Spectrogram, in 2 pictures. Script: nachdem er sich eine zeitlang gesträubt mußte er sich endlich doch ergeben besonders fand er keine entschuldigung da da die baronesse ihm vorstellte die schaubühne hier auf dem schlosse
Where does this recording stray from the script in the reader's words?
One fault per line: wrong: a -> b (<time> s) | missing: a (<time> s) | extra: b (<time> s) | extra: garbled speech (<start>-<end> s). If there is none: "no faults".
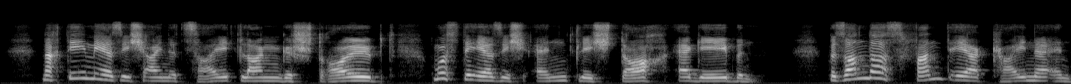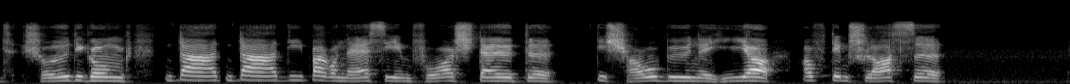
no faults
